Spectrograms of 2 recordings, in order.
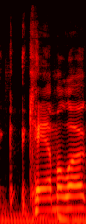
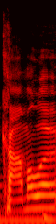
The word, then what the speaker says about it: Kamala: know because people the the right-wing intentionally mispronounce names you know so I don't want to be I do I just I find it hilarious I do it myself I keep calling her um camela Kamala I I keep saying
